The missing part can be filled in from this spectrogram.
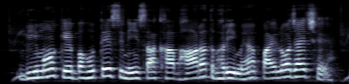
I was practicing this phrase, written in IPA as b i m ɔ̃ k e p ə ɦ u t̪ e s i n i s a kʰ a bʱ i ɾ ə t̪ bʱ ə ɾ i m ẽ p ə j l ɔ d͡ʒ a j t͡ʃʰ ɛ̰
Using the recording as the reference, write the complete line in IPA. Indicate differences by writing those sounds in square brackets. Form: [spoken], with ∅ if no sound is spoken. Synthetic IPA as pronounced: b i m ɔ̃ k e [b] ə ɦ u t̪ e s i n i s a kʰ a bʱ [a] ɾ ə t̪ bʱ ə ɾ i m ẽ p [a] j l ɔ d͡ʒ a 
